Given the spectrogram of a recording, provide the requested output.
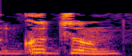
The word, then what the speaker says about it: Гудзон: То есть то, что в слове «гудзон» ударение на последний слог, вы считаете, что это влияние французского?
